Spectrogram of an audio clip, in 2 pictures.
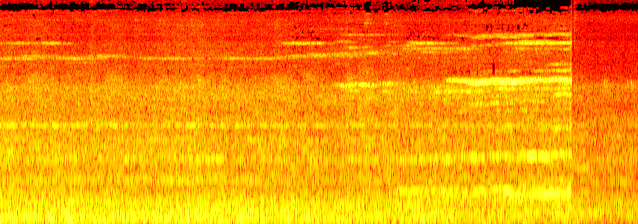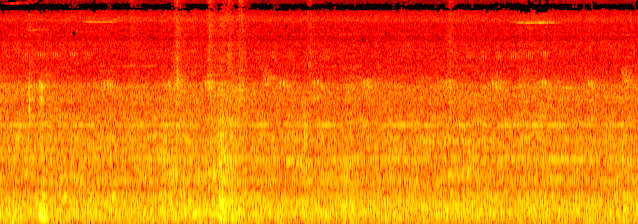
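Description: A train rolls slowly along, rumbling and clattering on the rails.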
